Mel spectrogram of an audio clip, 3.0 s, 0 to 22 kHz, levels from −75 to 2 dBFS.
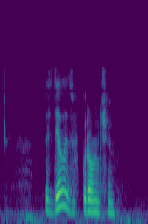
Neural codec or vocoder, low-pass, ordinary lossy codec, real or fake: codec, 16 kHz, 4 kbps, FreqCodec, larger model; 7.2 kHz; none; fake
